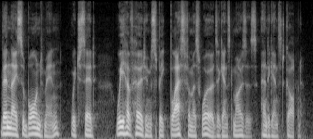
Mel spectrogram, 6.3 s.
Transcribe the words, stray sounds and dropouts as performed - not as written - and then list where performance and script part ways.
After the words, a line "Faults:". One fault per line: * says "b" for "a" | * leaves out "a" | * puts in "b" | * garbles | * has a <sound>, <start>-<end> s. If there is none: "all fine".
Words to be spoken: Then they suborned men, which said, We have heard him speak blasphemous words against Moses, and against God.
Then they suborned men, which said, We have heard him speak blasphemous words against Moses, and against God.
Faults:
* has a dropout, 5.9-6.0 s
